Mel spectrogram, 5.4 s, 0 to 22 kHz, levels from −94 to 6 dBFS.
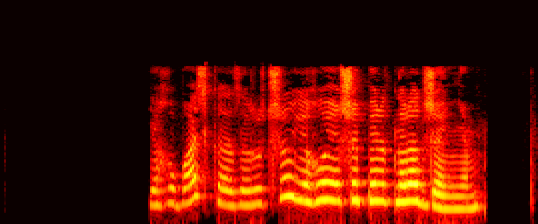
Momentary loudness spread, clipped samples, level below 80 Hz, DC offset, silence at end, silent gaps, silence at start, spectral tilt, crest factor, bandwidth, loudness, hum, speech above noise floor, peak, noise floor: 15 LU; under 0.1%; -70 dBFS; under 0.1%; 0.55 s; none; 1.5 s; -4 dB/octave; 20 dB; 7.8 kHz; -22 LUFS; none; over 68 dB; -4 dBFS; under -90 dBFS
